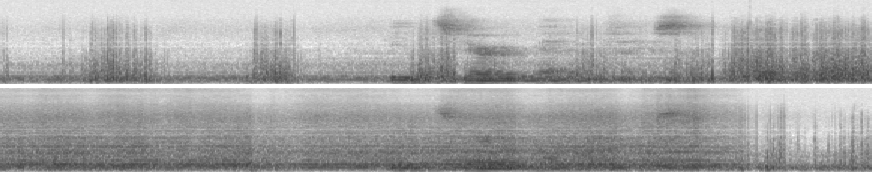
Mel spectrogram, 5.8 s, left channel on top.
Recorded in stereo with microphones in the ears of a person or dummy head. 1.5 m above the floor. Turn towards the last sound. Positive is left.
turn(degrees=10)  # may be behind; listen again after turning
